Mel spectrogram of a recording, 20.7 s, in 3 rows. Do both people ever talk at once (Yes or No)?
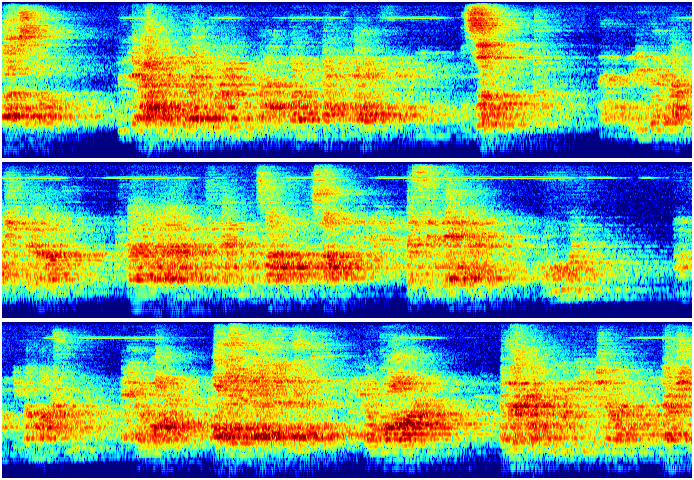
No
